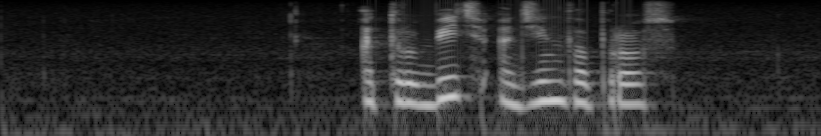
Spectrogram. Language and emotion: Russian, neutral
